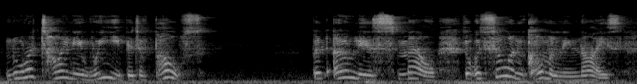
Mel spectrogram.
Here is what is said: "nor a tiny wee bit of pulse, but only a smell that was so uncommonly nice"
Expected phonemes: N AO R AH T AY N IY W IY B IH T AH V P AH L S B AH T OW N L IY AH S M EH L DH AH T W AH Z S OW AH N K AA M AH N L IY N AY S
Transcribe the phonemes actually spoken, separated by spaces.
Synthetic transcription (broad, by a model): N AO R AH T AY N IY W IY B IH T AH V P AH L S B AH T OW N L IY AH S M EH L DH AH T W AH Z S OW AH N K AA M AH N L IY N AY S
